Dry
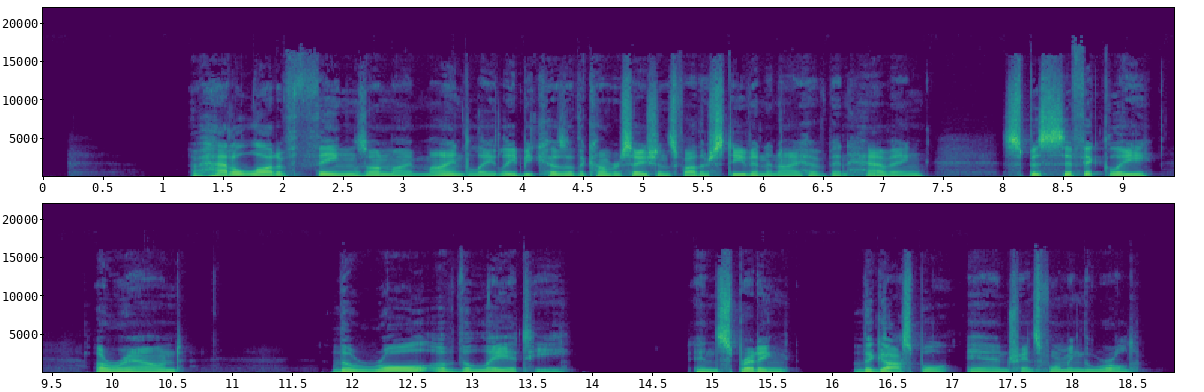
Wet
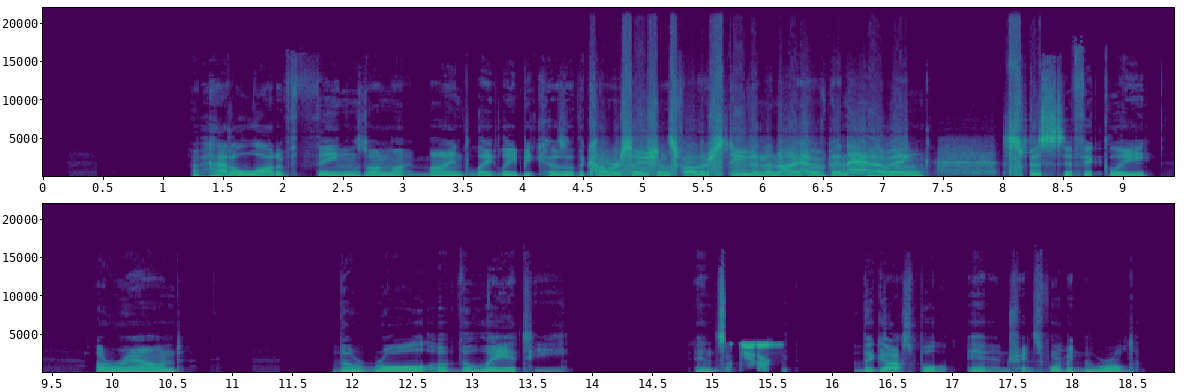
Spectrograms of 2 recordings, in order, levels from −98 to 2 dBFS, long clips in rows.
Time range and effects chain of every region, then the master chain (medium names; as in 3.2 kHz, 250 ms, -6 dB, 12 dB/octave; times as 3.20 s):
4.54–8.31 s: peaking EQ 250 Hz -12.5 dB 0.58 oct + overdrive pedal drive 34 dB, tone 1.3 kHz, clips at -11 dBFS
15.10–15.59 s: frequency inversion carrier 3.8 kHz + high-pass 260 Hz
18.03–18.43 s: low-pass 1.1 kHz 6 dB/octave + doubling 34 ms -7 dB
whole clip: band-stop 5.6 kHz, Q 6.8; level held to a coarse grid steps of 15 dB; trim -6.5 dB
